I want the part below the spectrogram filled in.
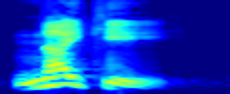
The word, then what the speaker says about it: Nike: The word for victory is the Greek word V-I-K-N. I'm not sure how you pronounce it in Greek, but the transliteration is N-I-K-E. Nike. Now, it's pronounced Nike, N-E-E hyphen K-A-Y.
